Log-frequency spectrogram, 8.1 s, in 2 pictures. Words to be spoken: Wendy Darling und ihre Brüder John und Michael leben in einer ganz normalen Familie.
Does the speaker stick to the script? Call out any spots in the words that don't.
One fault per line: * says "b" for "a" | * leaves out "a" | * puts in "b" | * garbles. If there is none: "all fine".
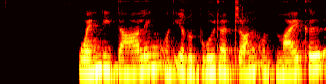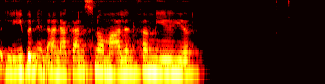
all fine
